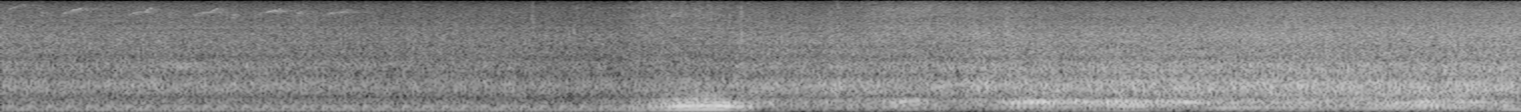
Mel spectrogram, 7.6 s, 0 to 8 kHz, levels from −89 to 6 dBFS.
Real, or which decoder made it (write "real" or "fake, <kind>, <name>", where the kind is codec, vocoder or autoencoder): real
